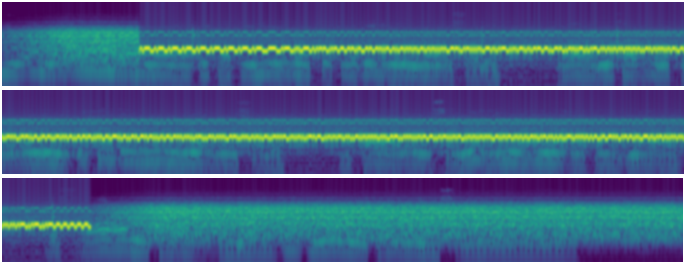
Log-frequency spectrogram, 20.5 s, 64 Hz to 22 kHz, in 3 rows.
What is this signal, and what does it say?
NAVTEX (SITOR-B), 100 baud, 170 Hz shift, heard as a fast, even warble, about 820 Hz centre, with static crashes. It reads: ZCZC PE14 NAV WARNING 155. BUOY IN PSN 35-38S 026-30E UNLIT. NNNN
